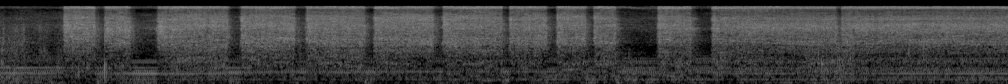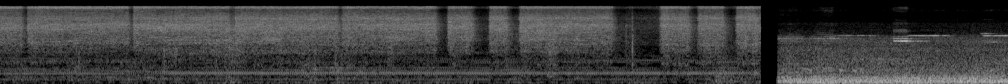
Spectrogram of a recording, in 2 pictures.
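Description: A spray gun hisses as it sprays wood finish onto a wooden sofa frame. It starts about a second in and goes in long bursts with many short breaks where the trigger is let off, then cuts off suddenly near the end.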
